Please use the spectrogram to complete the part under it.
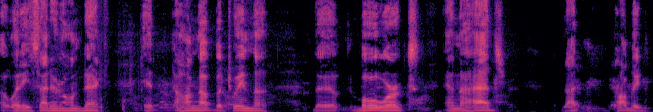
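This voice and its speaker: A very old man, over a hundred, a former boat captain reminiscing in a halting way, searching for words with long pauses and many ums. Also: mid-range voice, darkish tone, rough recording. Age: over 100, very old man. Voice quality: very aged, gravelly, husky voice. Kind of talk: slow reminiscing storytelling.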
